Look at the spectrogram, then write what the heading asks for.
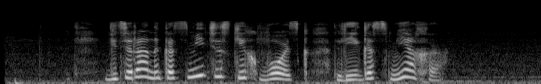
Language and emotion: Russian, positive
